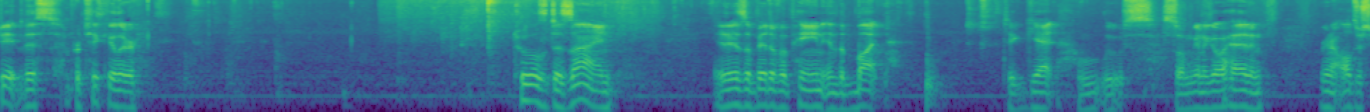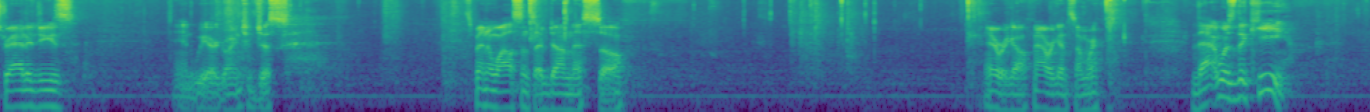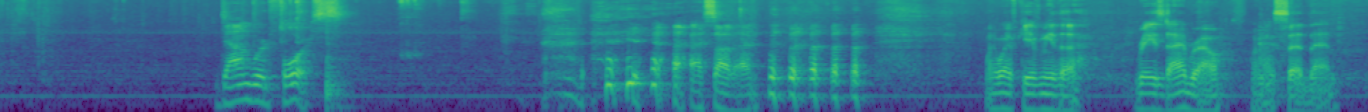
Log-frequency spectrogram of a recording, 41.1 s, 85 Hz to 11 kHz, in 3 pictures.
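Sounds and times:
low steady hum: 0:00.0 - 0:41.0
faint running water: 0:03.8 - 0:06.6.

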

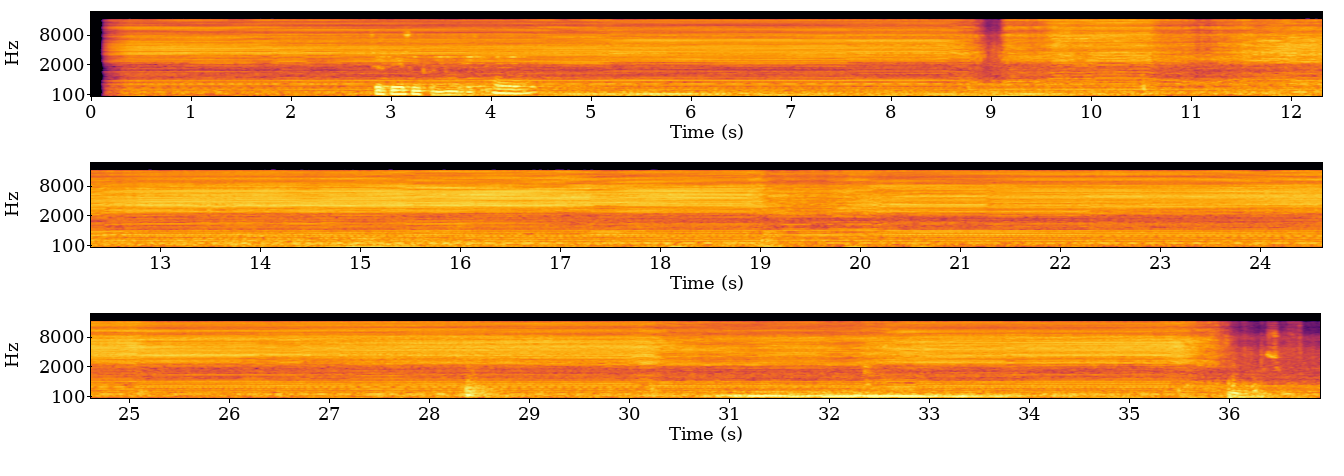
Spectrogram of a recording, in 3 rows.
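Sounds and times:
tattoo machine buzzing: 0:00.2 - 0:36.1.

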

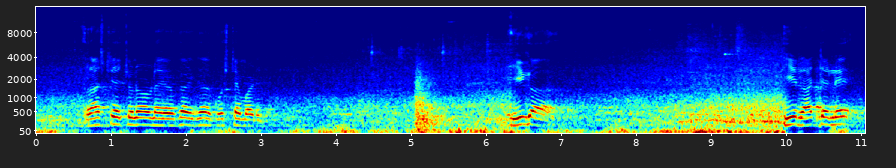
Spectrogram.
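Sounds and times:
steady low rumbling: 0:00.0 - 0:11.0.

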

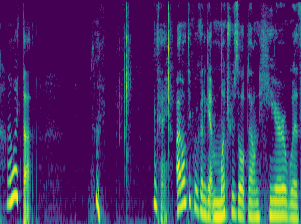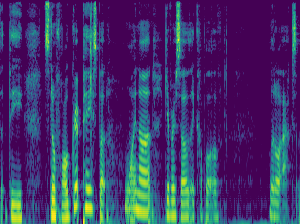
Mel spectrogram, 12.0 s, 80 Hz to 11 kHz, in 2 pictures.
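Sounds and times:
woman humming hmm: 0:01.8 - 0:02.2.

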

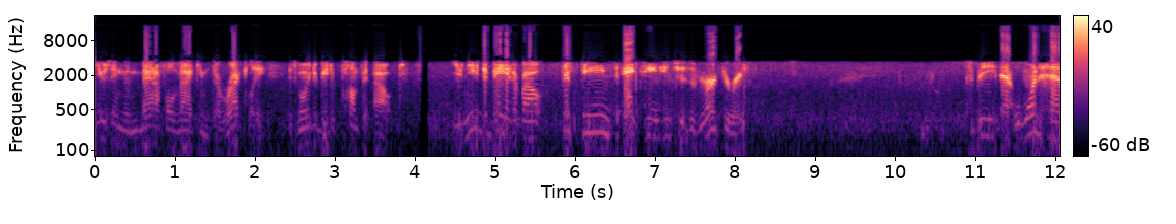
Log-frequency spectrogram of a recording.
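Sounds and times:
car cabin noise: 0:03.5 - 0:12.0.

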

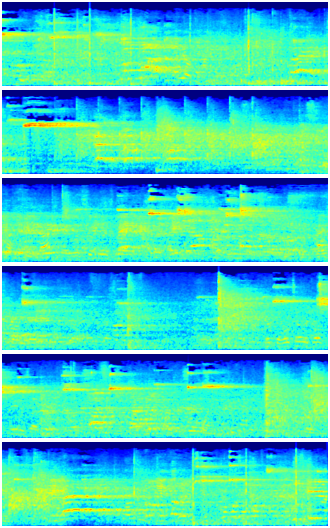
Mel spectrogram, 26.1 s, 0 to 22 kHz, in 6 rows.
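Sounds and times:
shoe squeaks: 0:00.0 - 0:01.7, 0:04.4 - 0:05.5, 0:09.7 - 0:12.3, 0:13.3 - 0:13.9, 0:15.6 - 0:20.6, 0:24.3 - 0:26.0.

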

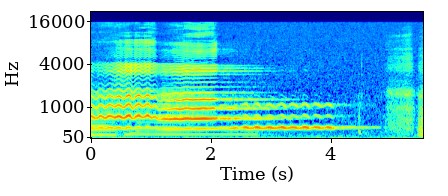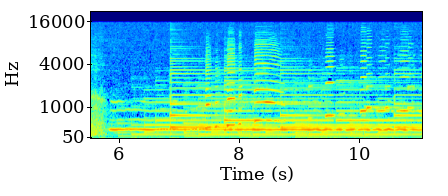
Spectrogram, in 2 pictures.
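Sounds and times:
acoustic guitar: 0:00.0 - 0:04.6, 0:05.4 - 0:11.0
chromatic harmonica: 0:05.6 - 0:11.0
sustained vocal note with vibrato: 0:05.9 - 0:11.0.

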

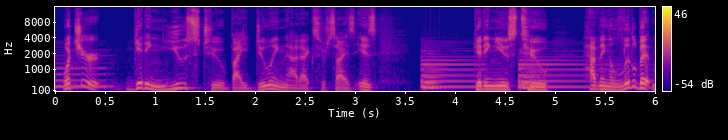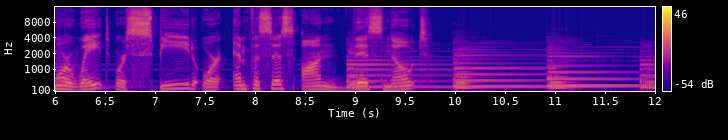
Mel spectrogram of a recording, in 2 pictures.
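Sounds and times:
grand piano chords: 0:00.0 - 0:00.6, 0:03.7 - 0:06.8, 0:08.9 - 0:12.0.

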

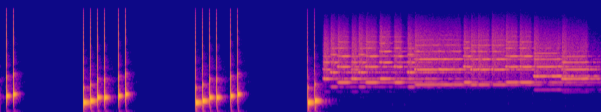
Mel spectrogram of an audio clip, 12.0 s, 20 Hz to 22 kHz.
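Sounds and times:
plucky synth notes: 0:01.7 - 0:02.6, 0:03.9 - 0:04.8, 0:06.2 - 0:06.5
synth flute melody: 0:06.2 - 0:12.0.

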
